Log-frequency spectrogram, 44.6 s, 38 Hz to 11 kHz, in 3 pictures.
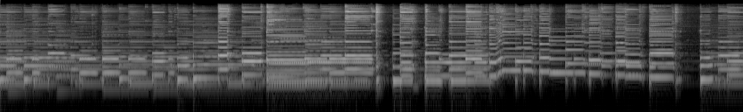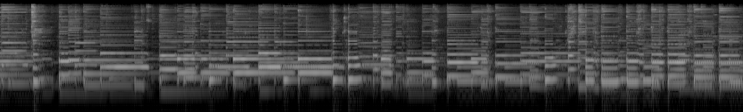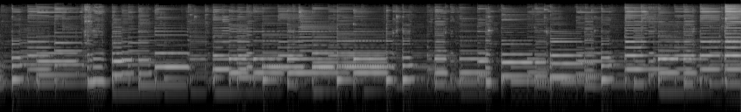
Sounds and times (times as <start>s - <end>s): Acoustic guitar: 0.0s - 44.5s.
